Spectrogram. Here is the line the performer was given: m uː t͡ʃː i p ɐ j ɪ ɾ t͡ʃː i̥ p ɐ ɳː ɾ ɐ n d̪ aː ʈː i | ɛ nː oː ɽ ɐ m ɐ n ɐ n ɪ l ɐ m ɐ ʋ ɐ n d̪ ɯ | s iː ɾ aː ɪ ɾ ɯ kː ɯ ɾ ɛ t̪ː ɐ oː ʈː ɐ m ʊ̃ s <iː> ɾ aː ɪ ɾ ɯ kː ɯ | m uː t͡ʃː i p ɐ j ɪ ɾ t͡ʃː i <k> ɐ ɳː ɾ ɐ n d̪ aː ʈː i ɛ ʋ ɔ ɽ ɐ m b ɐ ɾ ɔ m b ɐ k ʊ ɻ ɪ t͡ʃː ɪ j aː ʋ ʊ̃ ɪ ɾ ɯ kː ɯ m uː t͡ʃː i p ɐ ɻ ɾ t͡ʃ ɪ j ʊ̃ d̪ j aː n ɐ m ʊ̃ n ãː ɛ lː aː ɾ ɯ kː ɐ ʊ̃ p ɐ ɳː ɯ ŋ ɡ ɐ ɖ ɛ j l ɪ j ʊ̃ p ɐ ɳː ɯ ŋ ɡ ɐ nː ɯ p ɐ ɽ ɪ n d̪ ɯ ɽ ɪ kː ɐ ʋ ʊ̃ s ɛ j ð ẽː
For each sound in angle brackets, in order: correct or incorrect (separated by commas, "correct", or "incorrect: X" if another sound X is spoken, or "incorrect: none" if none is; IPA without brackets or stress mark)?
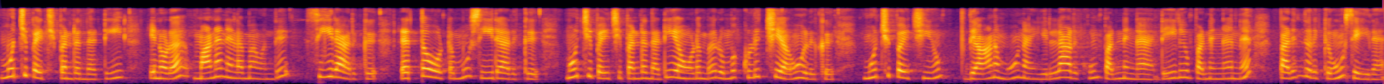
correct, incorrect: p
